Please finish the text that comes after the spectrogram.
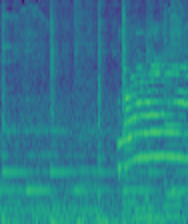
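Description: A cat gives a long, drawn-out meow that rises in pitch partway through, heard fairly clear against a low background hum, with no one talking.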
